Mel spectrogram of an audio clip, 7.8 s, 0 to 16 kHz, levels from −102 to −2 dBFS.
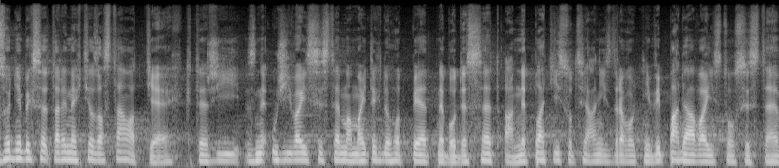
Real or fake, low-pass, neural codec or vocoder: real; 14.4 kHz; none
